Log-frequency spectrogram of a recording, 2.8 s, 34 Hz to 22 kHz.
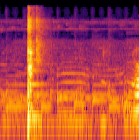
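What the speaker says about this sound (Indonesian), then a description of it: "Tembakan ketiga." A single sharp air rifle shot from a Killua 160cc, a 2021 model, fired close by. The crack comes with a brief rattling echo and is followed by a faint steady hum.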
